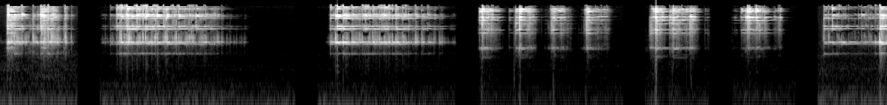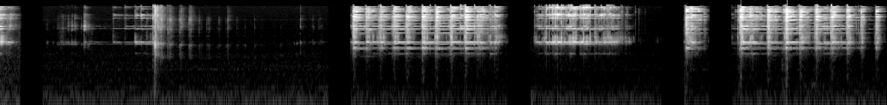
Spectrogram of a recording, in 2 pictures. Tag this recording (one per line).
jingly
Christmas
sleigh-bells
sleigh
bell
bells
